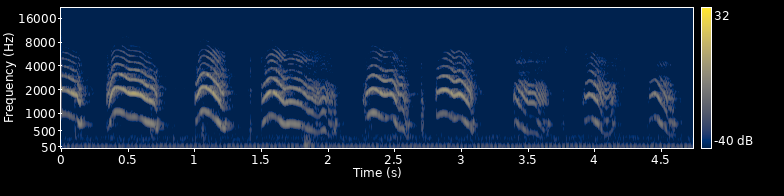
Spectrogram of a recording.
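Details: Puppies only three days old whining in a regular series of sharp, downward-sliding squeals, each about half a second long, repeated nearly twice per second, softening slightly toward the end.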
